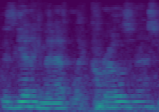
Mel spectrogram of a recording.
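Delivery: usual speaking voice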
